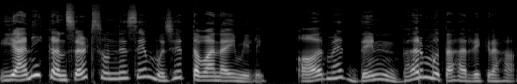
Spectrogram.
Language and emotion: Urdu, happy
